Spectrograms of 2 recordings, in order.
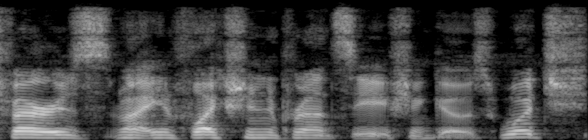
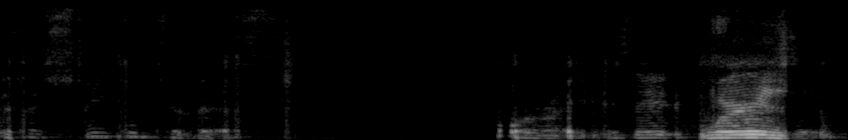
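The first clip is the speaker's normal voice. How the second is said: breathy whisper right into the keyboard; whisper into the mic; 13 dB quieter than usual. Real, not acted. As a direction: test the mic with a close whisper. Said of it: "when I talk right into the keyboard".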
